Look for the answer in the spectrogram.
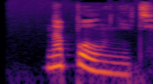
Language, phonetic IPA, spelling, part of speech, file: Russian, [nɐˈpoɫnʲɪtʲ], наполнить, verb, Ru-наполнить.ogg
- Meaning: 1. to fill, to fill up 2. to blow out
